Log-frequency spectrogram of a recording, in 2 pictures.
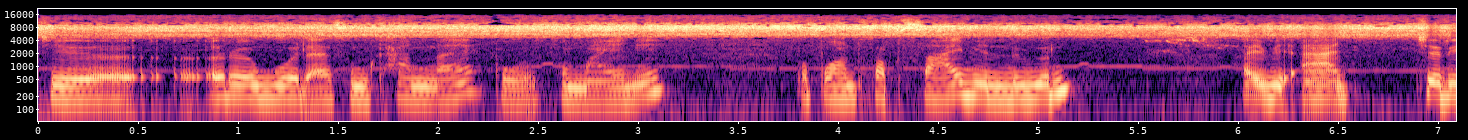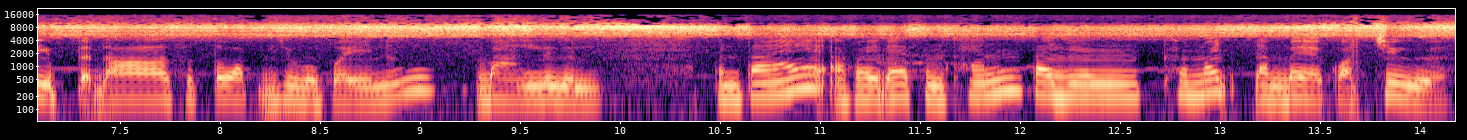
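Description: A person's voice talking in quick, rising and falling phrases, over a steady high-pitched hiss.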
